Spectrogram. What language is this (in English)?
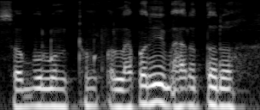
Odia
